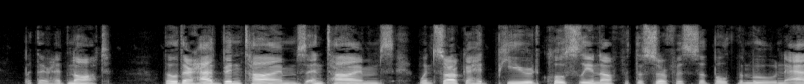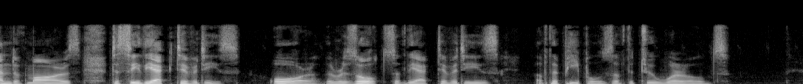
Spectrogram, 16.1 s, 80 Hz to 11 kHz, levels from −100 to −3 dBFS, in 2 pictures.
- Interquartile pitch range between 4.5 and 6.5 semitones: Yes, average, 5.1 semitones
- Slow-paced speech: No, average, 165 wpm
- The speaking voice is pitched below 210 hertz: Yes, medium, 140 Hz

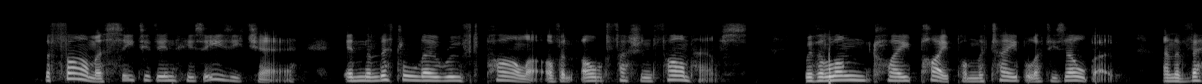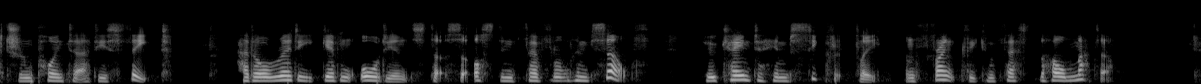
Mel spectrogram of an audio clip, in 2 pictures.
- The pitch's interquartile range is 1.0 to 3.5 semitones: Yes, average, 2.9 semitones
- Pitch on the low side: No, medium, 175 Hz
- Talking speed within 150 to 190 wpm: No, average, 140 wpm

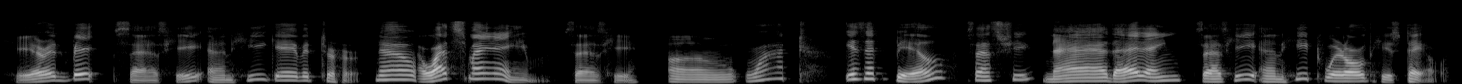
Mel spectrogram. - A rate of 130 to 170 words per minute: Yes, slow, 135 wpm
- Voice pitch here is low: No, medium, 175 Hz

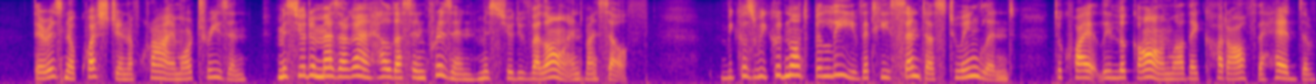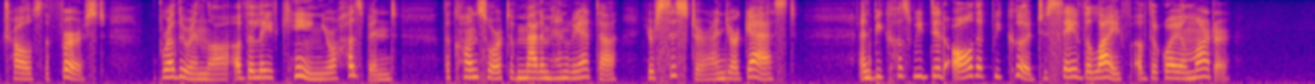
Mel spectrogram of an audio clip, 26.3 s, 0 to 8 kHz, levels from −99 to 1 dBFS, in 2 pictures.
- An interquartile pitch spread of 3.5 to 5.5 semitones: Yes, average, 5.2 semitones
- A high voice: Yes, high, 235 Hz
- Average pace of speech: Yes, average, 185 wpm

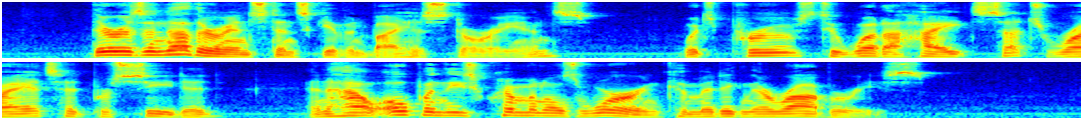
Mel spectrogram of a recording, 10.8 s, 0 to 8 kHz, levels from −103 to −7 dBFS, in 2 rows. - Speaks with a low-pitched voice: Yes, low, 125 Hz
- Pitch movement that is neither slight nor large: Yes, average, 5.0 semitones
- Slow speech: No, average, 150 wpm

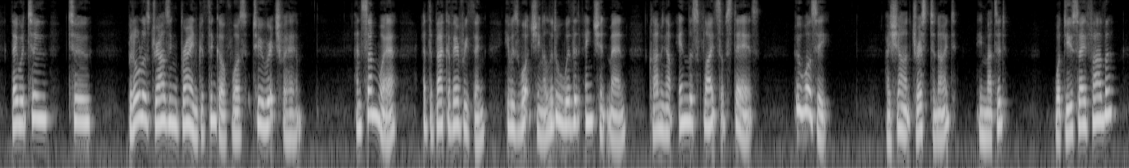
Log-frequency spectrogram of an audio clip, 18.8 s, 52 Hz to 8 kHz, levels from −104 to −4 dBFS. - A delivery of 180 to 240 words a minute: No, average, 165 wpm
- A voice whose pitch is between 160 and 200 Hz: Yes, high, 190 Hz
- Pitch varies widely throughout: Yes, wide, 5.7 semitones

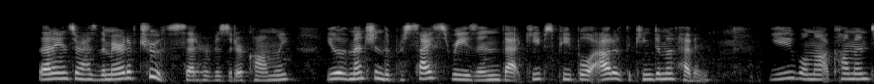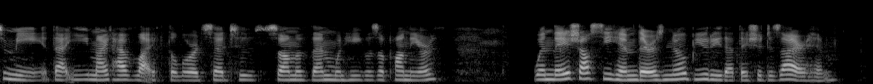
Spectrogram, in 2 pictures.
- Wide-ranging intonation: No, average, 3.5 semitones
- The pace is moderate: No, fast, 215 wpm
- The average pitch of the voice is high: Yes, high, 220 Hz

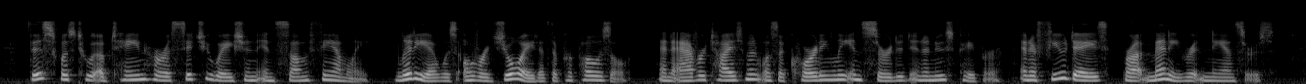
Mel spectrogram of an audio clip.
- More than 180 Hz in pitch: Yes, high, 190 Hz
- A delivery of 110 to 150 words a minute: Yes, average, 145 wpm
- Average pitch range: Yes, average, 3.8 semitones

